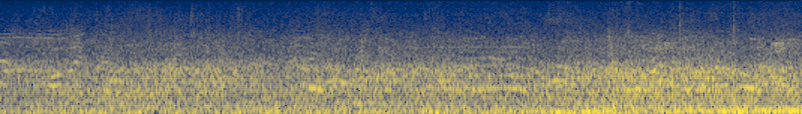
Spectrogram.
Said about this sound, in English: Chants of Obama, Obama. Rippling through the crowd.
